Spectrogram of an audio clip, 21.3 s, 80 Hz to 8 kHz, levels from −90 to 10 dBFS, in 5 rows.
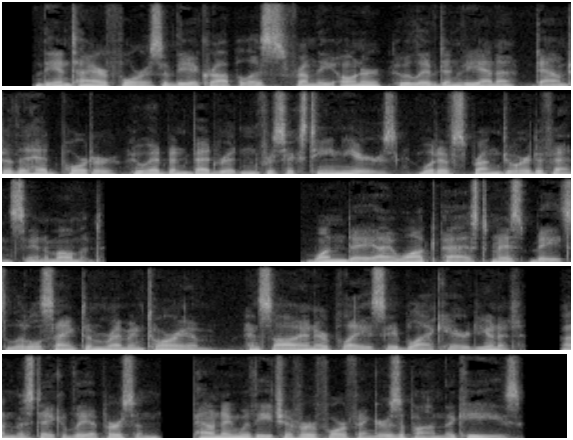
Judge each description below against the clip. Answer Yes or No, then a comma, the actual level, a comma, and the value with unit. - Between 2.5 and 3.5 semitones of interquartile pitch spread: Yes, average, 2.8 semitones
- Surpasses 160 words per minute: Yes, average, 185 wpm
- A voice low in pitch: Yes, very low, 90 Hz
